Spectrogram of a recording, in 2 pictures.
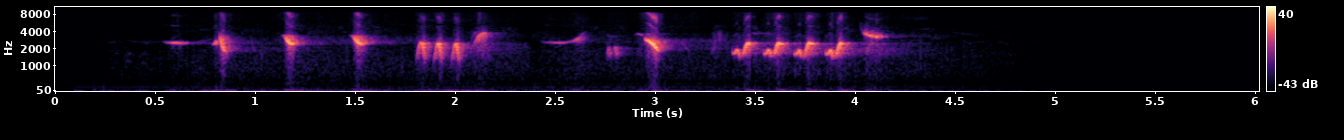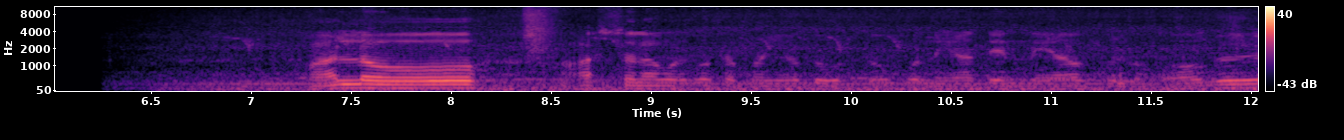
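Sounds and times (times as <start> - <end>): bird chirping: 0.2 - 5.1, 6.8 - 7.3.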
